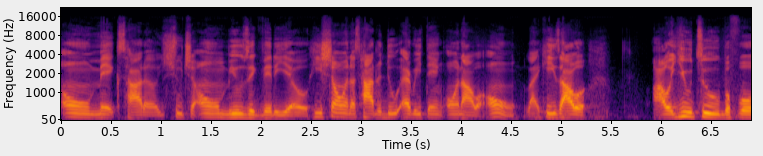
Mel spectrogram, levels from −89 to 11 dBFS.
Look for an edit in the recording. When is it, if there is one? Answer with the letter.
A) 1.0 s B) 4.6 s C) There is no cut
A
